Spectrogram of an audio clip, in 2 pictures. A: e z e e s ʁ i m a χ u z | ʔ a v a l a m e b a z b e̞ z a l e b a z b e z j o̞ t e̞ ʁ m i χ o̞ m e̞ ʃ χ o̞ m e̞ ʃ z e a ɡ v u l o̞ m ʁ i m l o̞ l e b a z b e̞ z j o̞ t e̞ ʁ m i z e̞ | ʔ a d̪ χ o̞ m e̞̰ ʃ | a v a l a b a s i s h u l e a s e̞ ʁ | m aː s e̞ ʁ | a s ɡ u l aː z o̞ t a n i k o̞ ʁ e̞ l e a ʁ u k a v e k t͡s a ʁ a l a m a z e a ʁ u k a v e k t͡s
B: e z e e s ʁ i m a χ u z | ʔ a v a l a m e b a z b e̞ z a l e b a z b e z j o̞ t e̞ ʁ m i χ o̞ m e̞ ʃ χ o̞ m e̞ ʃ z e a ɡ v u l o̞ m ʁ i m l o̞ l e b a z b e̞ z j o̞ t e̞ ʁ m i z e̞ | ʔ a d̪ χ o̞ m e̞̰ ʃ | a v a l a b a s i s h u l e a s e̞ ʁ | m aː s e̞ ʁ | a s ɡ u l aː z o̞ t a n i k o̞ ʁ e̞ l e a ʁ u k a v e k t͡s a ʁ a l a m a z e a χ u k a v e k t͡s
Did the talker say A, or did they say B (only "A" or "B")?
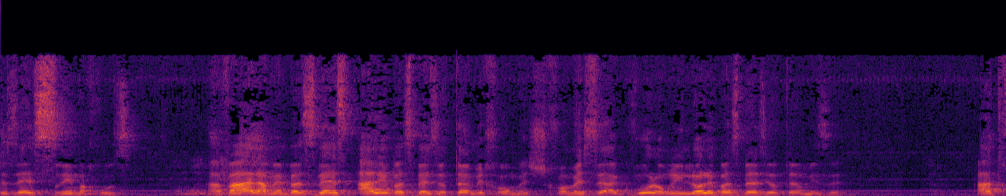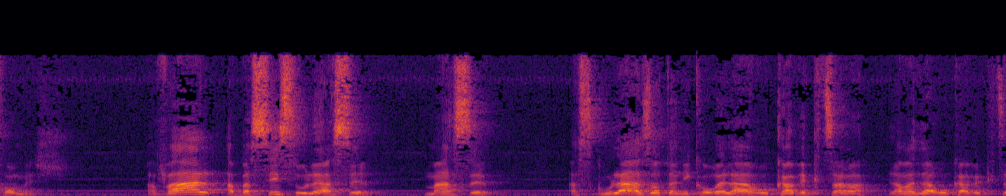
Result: A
